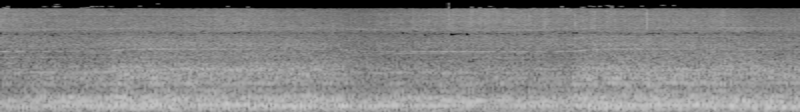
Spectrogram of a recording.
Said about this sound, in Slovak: Nepoznám nič krajšie, ako prejsť vysávačom po povrchu, čo vezme špinu. Dajme si zvuk vysávača. Toto je ono.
